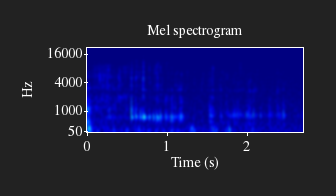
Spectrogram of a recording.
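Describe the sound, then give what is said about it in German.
A beer bottle being opened, heard through a computer microphone, followed by a run of bubbly, gurgling liquid sounds with small irregular pops and a steady mid-pitched fizz, moderately loud, with no talking. “Ich mach's mal auf. Ja. Ah, was für ein Sound, ne?”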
